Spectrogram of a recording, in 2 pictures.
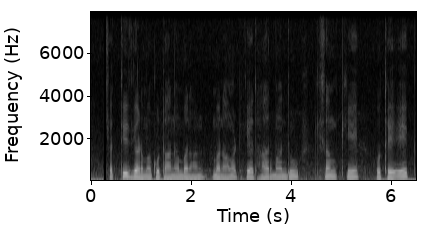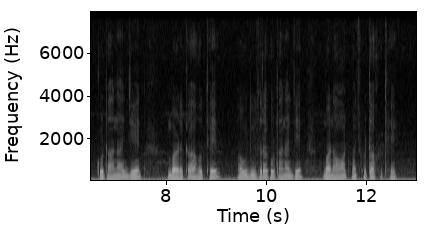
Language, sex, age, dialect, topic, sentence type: Chhattisgarhi, male, 18-24, Western/Budati/Khatahi, agriculture, statement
